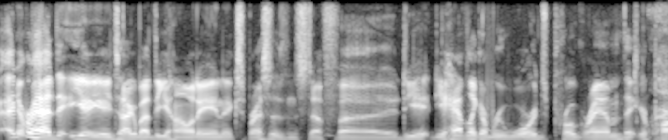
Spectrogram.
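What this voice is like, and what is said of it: Usual voice. Nothing is said of it.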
